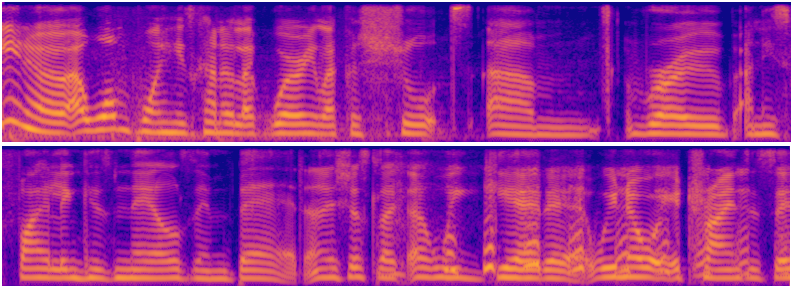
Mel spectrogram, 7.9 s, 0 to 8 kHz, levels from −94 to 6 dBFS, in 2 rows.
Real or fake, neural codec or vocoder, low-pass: real; none; 7.2 kHz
